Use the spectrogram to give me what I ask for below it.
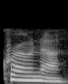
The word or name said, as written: krona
